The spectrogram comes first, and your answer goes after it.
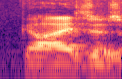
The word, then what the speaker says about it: geysers: the hot pools and the geysers or geezers depending on how you pronounce the that term so although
